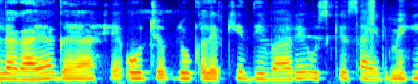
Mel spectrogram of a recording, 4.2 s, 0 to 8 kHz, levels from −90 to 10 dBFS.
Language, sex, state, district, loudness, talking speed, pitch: Hindi, female, Haryana, Charkhi Dadri, -17 LUFS, 215 wpm, 190 Hz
